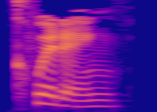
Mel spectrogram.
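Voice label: "quitting", English, uk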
